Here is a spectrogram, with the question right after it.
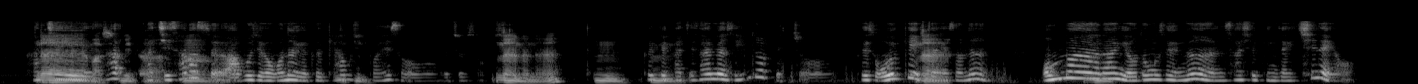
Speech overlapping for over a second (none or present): present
